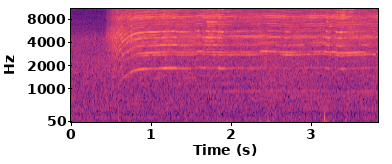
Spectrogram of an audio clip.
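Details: Steady high-pitched surgical drill whine after a brief hiss, faint irrigation wash beneath, during a cadaver endoscopic Draf III frontal sinus demonstration using the outside-inside technique, drilling from medial to lateral with saline irrigation.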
